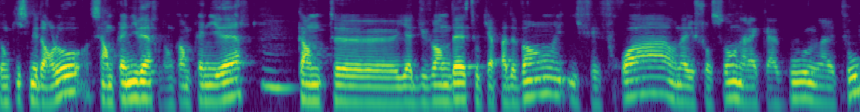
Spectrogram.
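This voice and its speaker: This man has a normal speaking voice, medium in pitch, with ordinary pitch variation and a moderate pace. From French Basque Country (Bayonne). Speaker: dentist and big-wave surfer. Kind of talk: interview.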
